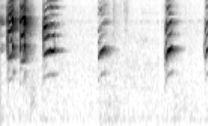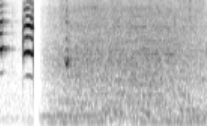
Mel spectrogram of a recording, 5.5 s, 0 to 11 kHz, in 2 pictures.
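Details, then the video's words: Hand-fed sooty-headed bulbul chicks on day four giving short, harsh rasping begging calls in an irregular series, then a rush of broadband rustling and low hum after three seconds. "hari ke 4 meloloh anakan burung kutilang"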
